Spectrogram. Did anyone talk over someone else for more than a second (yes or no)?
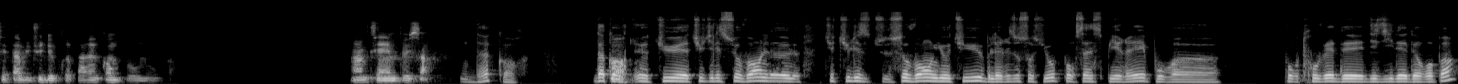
no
